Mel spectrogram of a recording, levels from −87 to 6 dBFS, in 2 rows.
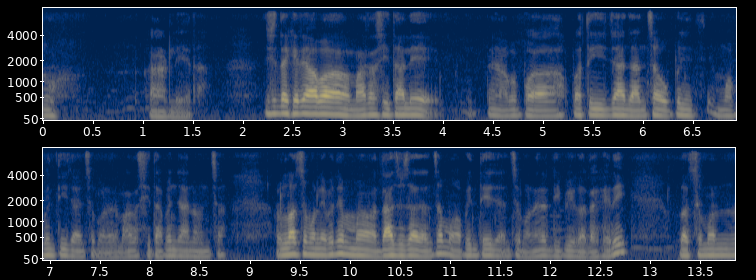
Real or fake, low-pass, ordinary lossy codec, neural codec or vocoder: real; 7.2 kHz; none; none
